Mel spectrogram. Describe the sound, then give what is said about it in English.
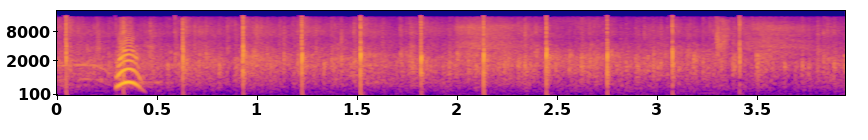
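A church audience applauding steadily to welcome new members, with sharp claps rising out of a dense wash of clapping, plus a brief whoop or cheer near the start. “One thing we like to do is when we receive new members, we love to welcome them by just applauding and receiving them warmly.”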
